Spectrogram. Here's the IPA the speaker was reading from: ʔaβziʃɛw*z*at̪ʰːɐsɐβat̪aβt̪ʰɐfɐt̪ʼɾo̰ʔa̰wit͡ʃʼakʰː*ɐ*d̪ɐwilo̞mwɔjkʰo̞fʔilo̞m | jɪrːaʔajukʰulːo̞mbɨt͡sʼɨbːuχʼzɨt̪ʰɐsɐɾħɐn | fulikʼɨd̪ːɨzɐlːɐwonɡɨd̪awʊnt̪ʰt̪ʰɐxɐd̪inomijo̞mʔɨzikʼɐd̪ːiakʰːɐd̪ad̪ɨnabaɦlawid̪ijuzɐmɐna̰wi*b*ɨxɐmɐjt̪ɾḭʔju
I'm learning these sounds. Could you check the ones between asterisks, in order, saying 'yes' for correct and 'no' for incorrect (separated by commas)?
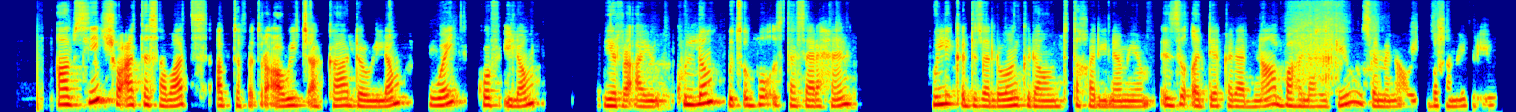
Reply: no, no, yes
